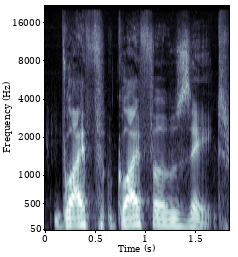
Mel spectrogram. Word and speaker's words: glyphosate: I thought when I was hearing like Joe Rogan and people of that ilk talking about using glyphosate, right?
